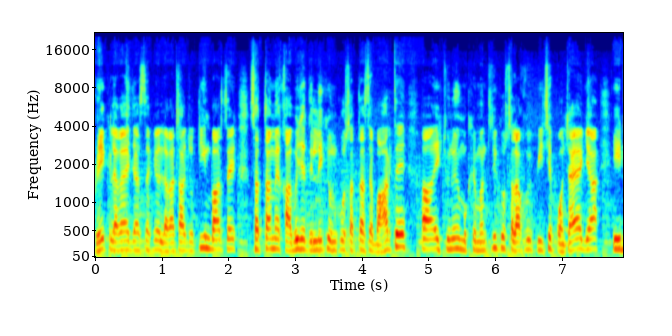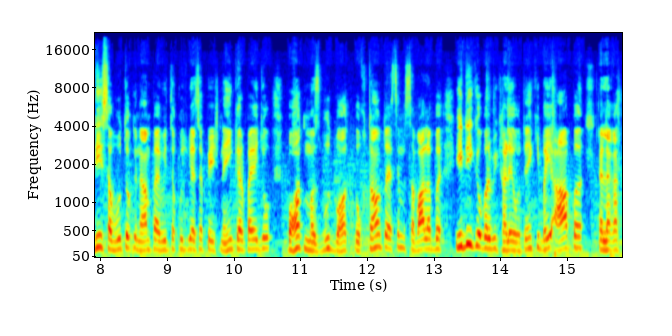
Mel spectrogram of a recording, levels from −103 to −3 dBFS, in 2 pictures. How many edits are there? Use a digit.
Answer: 1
